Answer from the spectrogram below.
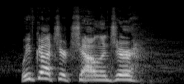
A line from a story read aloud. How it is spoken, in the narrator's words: Skullis shouts out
